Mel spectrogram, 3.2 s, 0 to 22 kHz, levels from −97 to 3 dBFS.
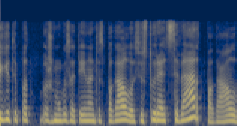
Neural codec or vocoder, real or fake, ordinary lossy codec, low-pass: codec, 24 kHz, 3.1 kbps, DualCodec; fake; AAC, 96 kbps; 10.8 kHz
